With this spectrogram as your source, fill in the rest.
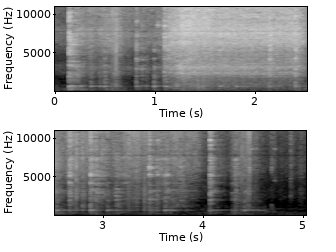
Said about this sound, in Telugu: కరివేపాకు, పచ్చిమిరపకాయలు వేసుకోవాలి.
